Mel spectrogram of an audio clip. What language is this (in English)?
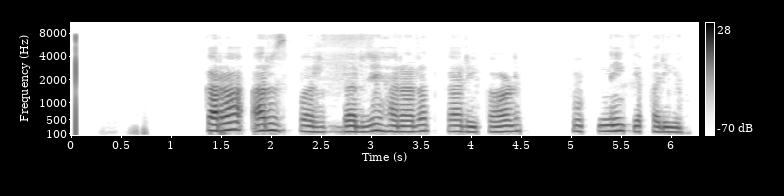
Urdu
